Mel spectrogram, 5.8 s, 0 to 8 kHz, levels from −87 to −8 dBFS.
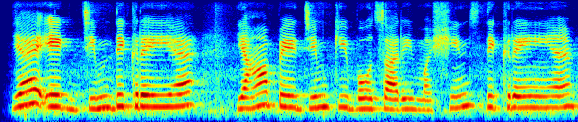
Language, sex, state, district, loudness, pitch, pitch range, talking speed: Hindi, female, Punjab, Pathankot, -16 LUFS, 250 Hz, 230-270 Hz, 165 wpm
